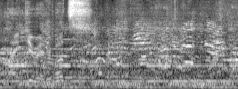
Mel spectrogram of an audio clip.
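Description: Background music with sustained notes, with people's voices, including a small child's, chattering over it.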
